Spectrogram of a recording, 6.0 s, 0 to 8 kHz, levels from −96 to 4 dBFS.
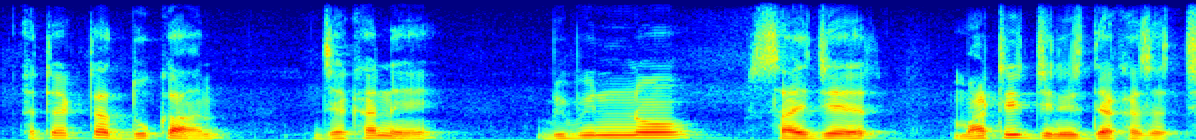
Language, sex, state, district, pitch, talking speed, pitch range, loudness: Bengali, male, Tripura, West Tripura, 135 Hz, 100 wpm, 120-155 Hz, -18 LUFS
